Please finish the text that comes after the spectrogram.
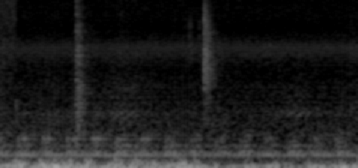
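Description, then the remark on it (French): Two brief, faint clicks from a swiveling chair, about a second apart, over a steady low hum with no one talking. “oui, c'est ma chaise. Parce que quand je tourne, ça fait.”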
